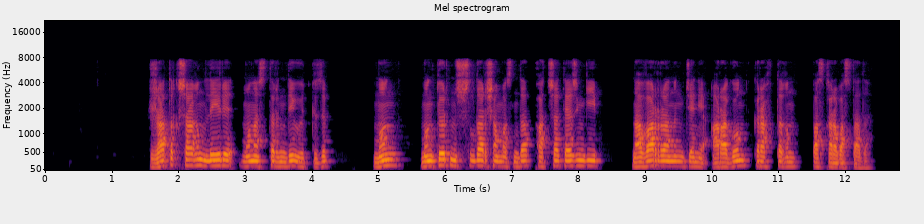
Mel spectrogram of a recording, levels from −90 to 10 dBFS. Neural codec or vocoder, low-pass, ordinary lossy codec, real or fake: none; none; none; real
